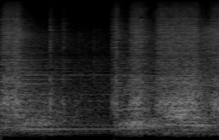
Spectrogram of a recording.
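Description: Rough rubbing or scraping noise in irregular swells, loudest in the second half, over faint sustained musical tones.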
